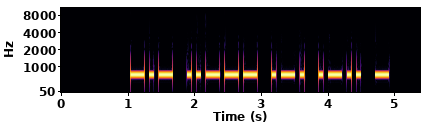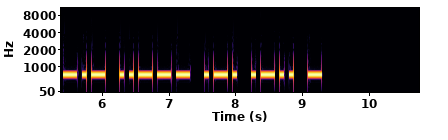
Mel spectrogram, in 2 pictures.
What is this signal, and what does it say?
Morse code, heard as a keyed tone, about 17 wpm, 700 Hz. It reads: K2RLT K2RLT
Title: USA Call Signs Repeated 2x 17wpm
